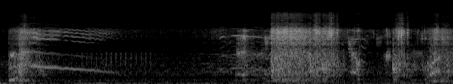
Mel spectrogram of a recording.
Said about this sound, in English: That was him inflating. Okay. It sounded just like a bird inflating.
